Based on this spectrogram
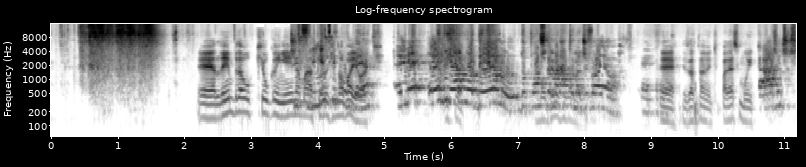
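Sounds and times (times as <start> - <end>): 
velcro fastener on a waterproof item pulled open: 0.0 - 2.0
speech: 2.2 - 11.1.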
